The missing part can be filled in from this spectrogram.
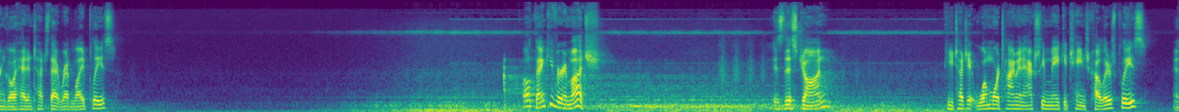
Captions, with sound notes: and go ahead and touch that red light, please? (deep ominous music) (REM pod screeching) Oh, thank you very much. Is this John? (REM pod continues screeching) Can you touch it one more time, and actually make it change colors, please?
